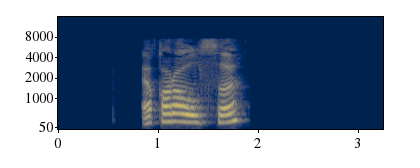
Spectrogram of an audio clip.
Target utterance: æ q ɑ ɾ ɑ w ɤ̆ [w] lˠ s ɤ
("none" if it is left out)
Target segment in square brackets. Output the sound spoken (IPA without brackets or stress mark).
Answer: none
